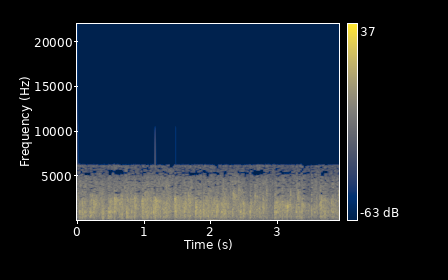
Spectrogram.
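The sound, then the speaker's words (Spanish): A church audience bursts into sustained applause for God and a visiting brother, dense overlapping clapping that stays loud and steady for the full four seconds with no voices standing out. “Un aplauso a Dios y a nuestro hermano.”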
